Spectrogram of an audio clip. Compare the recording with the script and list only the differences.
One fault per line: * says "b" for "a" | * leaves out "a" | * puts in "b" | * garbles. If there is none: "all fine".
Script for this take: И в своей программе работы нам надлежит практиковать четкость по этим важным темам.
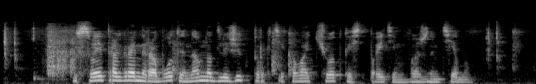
all fine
